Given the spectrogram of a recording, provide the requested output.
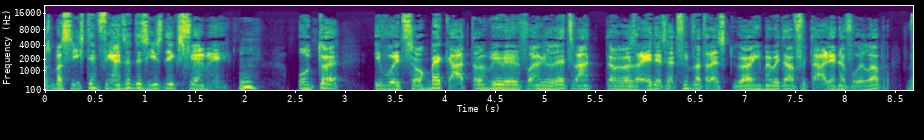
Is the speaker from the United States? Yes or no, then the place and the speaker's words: no; Austria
